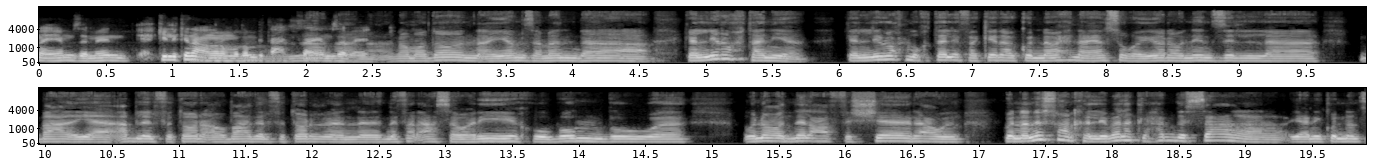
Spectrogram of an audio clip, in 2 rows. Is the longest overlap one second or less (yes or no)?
no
